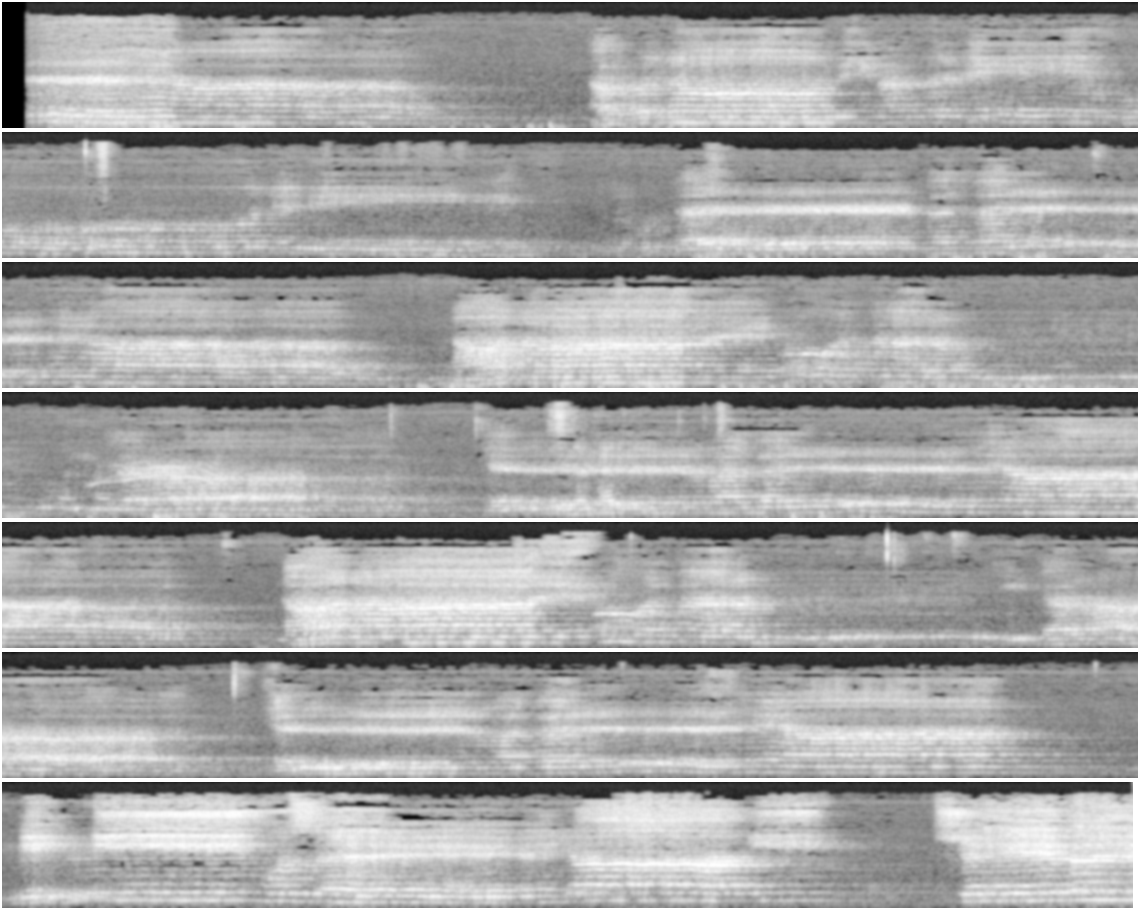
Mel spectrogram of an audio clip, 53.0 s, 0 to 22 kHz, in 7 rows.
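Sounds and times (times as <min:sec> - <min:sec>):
man chanting devotional song: 0:00.2 - 0:52.9.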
